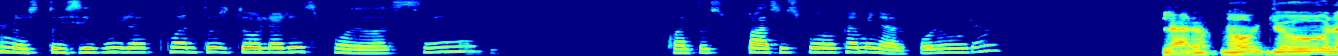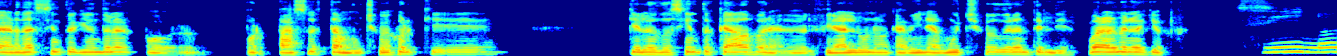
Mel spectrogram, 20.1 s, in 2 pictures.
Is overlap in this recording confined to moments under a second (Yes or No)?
Yes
